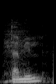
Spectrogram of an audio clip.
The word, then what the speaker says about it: Tamil: You probably said that better than I usually say. I say it like I'm from St. Louis. – Tamil. – Yeah, that's pretty good. There's like a Tamil, is how people say it, and I never ever say it.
